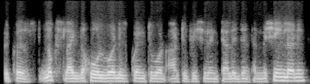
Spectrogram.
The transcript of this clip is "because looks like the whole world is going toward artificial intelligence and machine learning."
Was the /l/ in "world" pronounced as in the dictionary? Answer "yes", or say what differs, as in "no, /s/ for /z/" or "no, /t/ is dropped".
no, /l/ is dropped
